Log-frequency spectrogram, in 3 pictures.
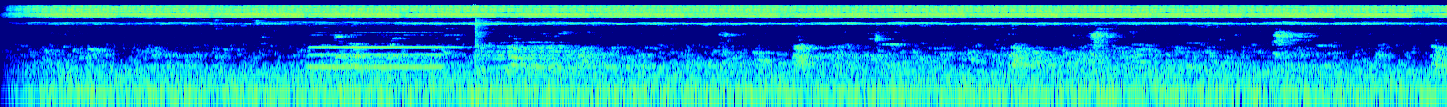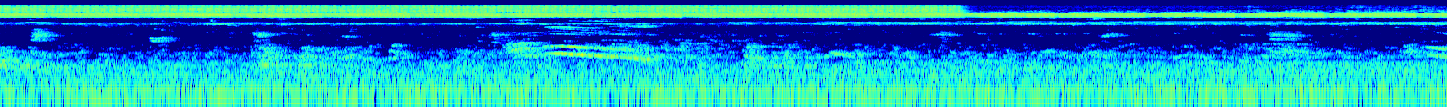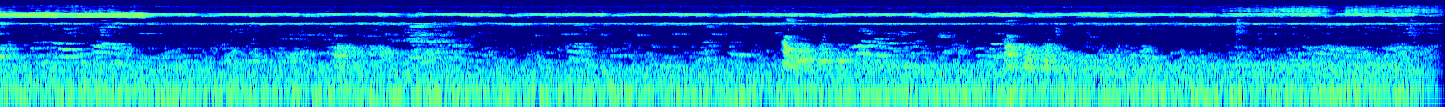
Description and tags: Exterior Night Environment
Environment, Exterior, Night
